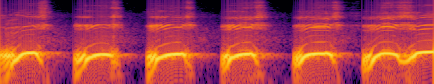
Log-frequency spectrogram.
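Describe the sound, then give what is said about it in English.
A person imitates an owl with a mouth call, giving six evenly spaced, loud hoots, each a short rising-and-falling call with brief gaps between. “Give us your best mouth call, whether it's owl or crow.”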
